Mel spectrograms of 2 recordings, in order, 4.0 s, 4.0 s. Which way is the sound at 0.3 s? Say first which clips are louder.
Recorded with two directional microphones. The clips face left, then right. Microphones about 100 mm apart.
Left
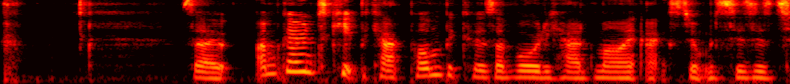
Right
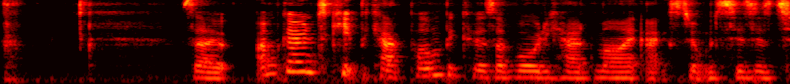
Left 1 dB; 35° left (ahead or behind).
